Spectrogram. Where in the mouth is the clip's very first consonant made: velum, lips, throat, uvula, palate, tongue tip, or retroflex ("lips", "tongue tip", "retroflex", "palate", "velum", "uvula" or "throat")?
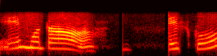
lips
